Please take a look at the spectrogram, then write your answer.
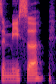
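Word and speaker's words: Tzimisce: It's actually pronounced Simisa.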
